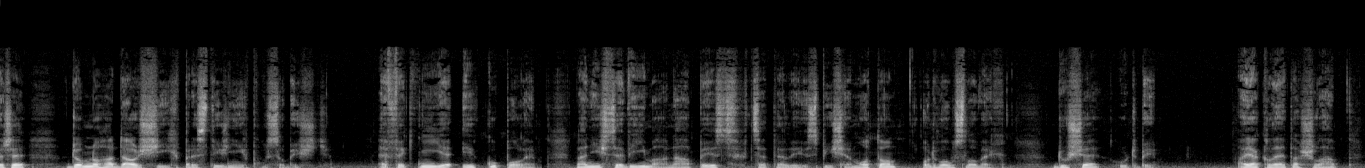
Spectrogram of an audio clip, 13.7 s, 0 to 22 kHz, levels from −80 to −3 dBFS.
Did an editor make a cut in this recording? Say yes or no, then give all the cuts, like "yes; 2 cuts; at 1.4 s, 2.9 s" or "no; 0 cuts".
yes; 1 cut; at 3.7 s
